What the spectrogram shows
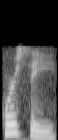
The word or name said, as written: horsy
